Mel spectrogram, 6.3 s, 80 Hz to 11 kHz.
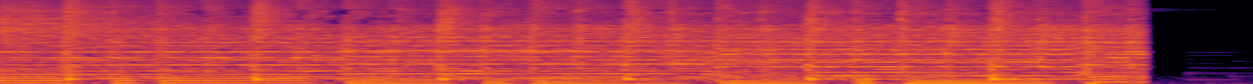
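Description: Unidentified 1980s song recording playing back with a steady beat and sustained melodic layers, loud and continuous, then cutting off abruptly near the end.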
